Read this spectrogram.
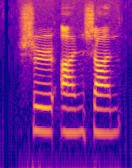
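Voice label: "shan" bopomofo, Chinese; phonetics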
